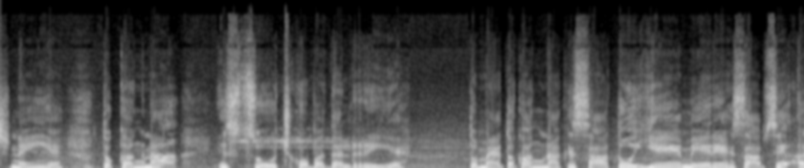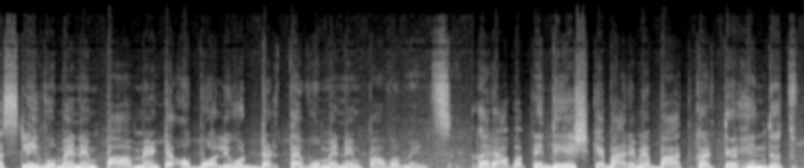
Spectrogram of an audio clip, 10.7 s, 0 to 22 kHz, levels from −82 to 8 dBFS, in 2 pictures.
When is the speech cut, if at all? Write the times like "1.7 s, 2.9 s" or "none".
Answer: 8.5 s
